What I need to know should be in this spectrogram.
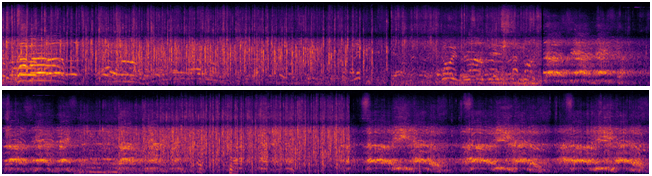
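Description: A large crowd of men chants and sings loudly outdoors.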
